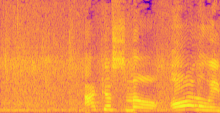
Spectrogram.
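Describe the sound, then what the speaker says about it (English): Heavy rain pouring down outside during a thunderstorm, a steady broadband hiss running throughout while a person talks excitedly over it. "it's raining hardcore"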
